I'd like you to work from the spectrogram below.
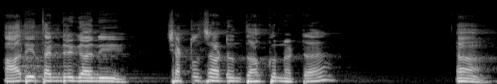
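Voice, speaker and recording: A man's voice: on the high side, fairly even intonation, slow. A man preaching a sermon to a congregation. He asks them questions and acts out voices from the story. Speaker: pastor. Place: prayer hall. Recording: long hall reverb.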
